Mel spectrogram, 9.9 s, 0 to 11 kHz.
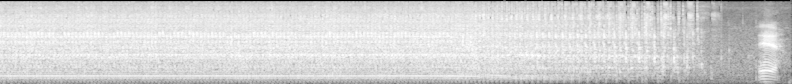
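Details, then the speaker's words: Trash-picked 1974 Snapper mower with 3.5 hp Briggs single-cylinder, fresh gas: steady, even buzz, then smooth wind-down at shutdown, no misfire; normal running. "3.5 horsepower Briggs still runs good even though it's got the chute for the site discharge"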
